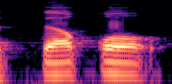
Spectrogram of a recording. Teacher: قاف کو ہلا کے پڑھیں گے، قلقلہ کریں گے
